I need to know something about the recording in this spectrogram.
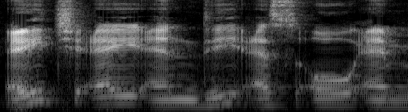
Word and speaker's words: handsome: 두번째 어 잘생긴 함 볼까요 행성입니다 핸섬 인데 handsome 입니다 d 가 중간에 들어가 있습니다 그래서 본능적으로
